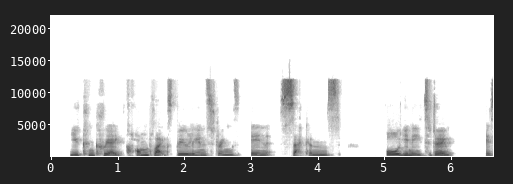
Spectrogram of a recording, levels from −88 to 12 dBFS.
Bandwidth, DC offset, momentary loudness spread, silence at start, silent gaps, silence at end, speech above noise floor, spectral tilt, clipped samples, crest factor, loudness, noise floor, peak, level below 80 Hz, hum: 13 kHz; under 0.1%; 10 LU; 0.3 s; none; 0 s; 51 dB; -5 dB/octave; under 0.1%; 16 dB; -26 LUFS; -77 dBFS; -10 dBFS; -74 dBFS; none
